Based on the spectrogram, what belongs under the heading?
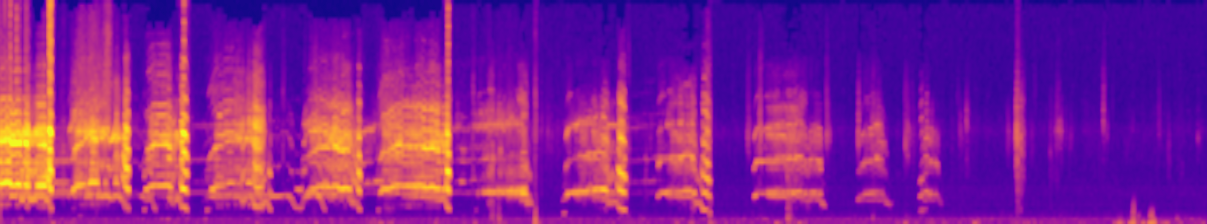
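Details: Three-week-old peregrine falcon chicks in Helmond, Netherlands, call as the female brings a small prey item that some grab; a run of harsh screeches fades into thin, drooping whistled cries, then near quiet.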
